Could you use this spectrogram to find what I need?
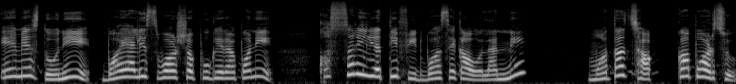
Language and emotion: Nepali, surprised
